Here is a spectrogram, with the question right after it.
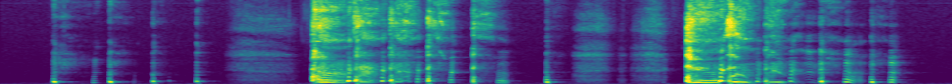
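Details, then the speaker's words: Simulated role-play asthma flare triggered by smoke narrowing the airways, with chest tightening and light-headedness before an inhaler: repeated short dry coughs in bursts with harsh coughing fits between. "you know I have asthma and that triggers my cough all that smoke coming out it Narrows my my Airways to the point where I can't breathe and it's hard okay"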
